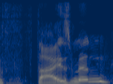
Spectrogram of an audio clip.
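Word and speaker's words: Theismann: nope all right Joe thyman good okay um whose real name was thian and they changed his name to rhyme with Heisman which it's close enough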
